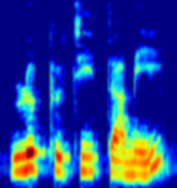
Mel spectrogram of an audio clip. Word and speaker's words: petit ami: Now here we have le petit ami. I'm pronouncing this T because it comes right in front of this A.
